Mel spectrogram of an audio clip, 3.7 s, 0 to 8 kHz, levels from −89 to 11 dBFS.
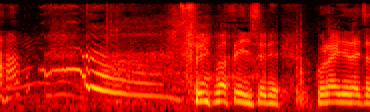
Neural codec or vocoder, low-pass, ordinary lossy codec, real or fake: none; 7.2 kHz; none; real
